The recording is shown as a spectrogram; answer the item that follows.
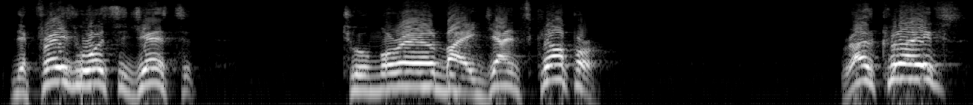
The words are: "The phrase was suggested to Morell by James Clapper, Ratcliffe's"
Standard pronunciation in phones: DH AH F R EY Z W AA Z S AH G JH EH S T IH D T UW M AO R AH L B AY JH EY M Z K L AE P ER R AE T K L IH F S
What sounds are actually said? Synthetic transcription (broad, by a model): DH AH F R EY Z W AA Z S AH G JH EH S T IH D T UW M AO R AH L B AY JH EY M S K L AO P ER R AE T K L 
